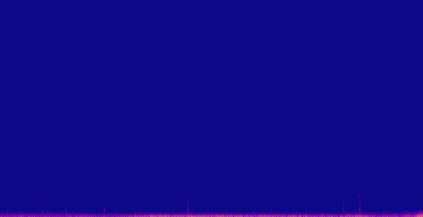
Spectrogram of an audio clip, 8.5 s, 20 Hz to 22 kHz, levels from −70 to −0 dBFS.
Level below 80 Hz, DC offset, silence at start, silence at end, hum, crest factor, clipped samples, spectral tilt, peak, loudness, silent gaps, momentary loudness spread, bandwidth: -46 dBFS; under 0.1%; 0 s; 0 s; none; 18 dB; under 0.1%; -9 dB/octave; -24 dBFS; -45 LUFS; none; 12 LU; 9 kHz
